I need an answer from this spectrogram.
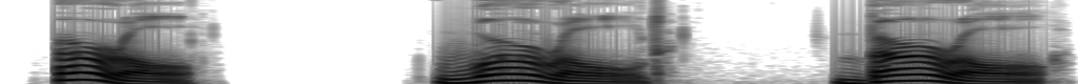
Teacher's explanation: for r l place a vowel sound between the r and the L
